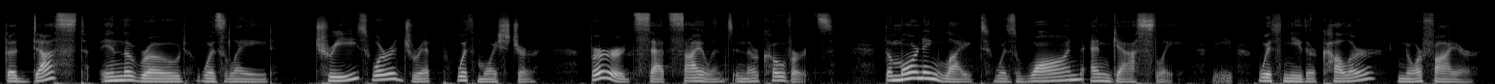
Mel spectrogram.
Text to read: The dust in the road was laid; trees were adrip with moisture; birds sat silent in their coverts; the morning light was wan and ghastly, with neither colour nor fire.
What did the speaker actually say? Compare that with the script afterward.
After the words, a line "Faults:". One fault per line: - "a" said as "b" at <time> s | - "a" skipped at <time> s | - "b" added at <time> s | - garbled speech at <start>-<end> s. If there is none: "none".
The dust in the road was laid; trees were adrip with moisture; birds sat silent in their coverts; the morning light was wan and ghastly, with neither colour nor fire.
Faults:
none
